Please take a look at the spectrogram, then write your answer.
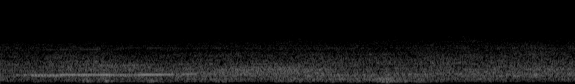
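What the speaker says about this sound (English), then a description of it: "An A321 Neo, brand new from March 2024 on the way out to Fuerteventura" An Airbus A321neo airliner departing Manchester Airport for Fuerteventura, a faint, distant, steady jet roar with a brief whining tone early on, heard alone.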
